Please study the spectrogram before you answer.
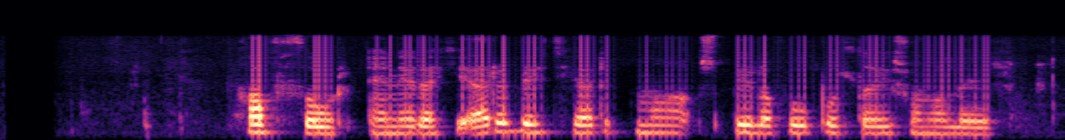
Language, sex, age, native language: Icelandic, male, 18-19, Icelandic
